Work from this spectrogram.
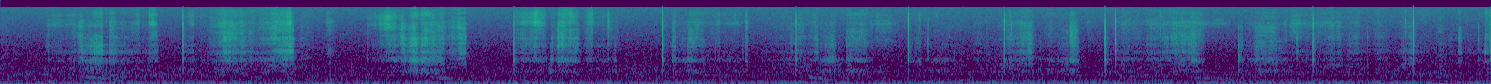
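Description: A single long nail traces and taps along the laminated cardboard cover of a closed hardcover book. Quiet bursts of bright, papery scratching alternate with short, sharp taps over a steady low background hum.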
